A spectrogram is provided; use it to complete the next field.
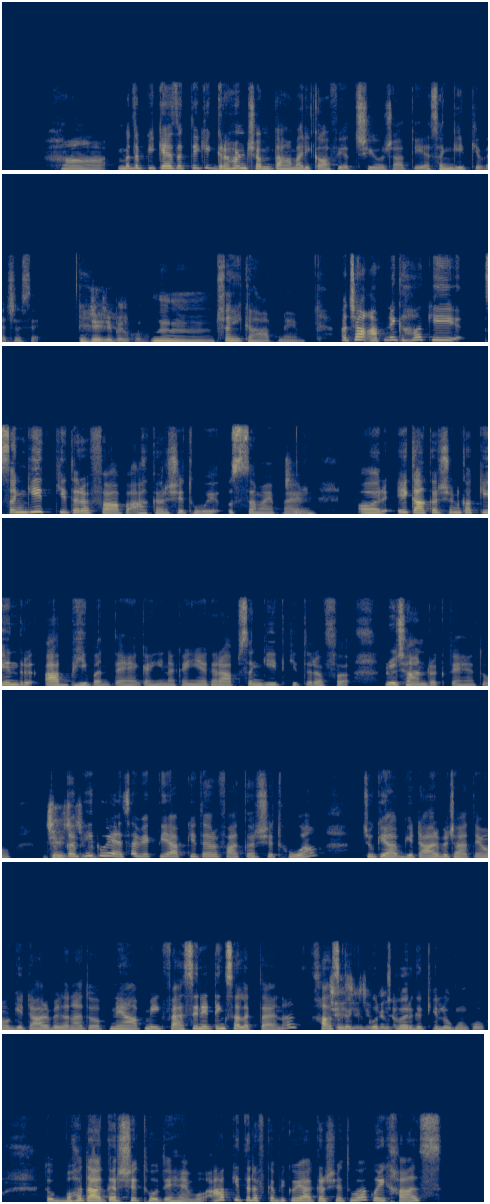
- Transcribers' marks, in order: in English: "फ़ैसिनेटिंग"
- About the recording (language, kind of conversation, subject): Hindi, podcast, ज़िंदगी के किस मोड़ पर संगीत ने आपको संभाला था?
